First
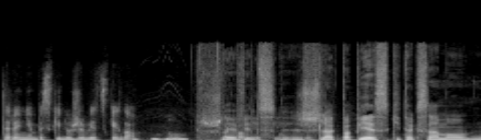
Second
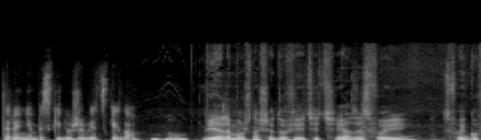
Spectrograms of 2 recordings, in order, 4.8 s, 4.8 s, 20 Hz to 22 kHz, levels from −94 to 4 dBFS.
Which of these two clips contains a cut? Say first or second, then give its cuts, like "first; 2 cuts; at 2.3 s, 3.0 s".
first; 1 cut; at 1.9 s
